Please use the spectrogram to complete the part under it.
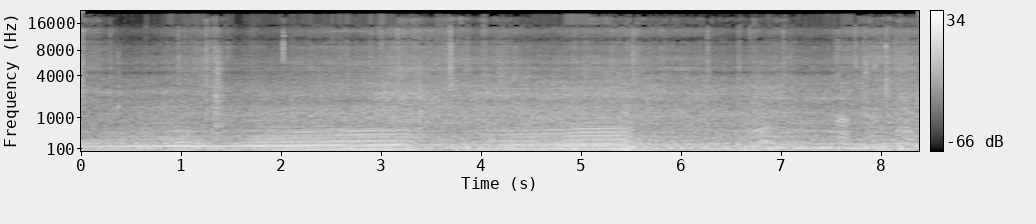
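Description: A BMW M car accelerates on the Nürburgring circuit, its engine note climbing loudly through the revs in sustained pulls with a shift between them, close and continuous.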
